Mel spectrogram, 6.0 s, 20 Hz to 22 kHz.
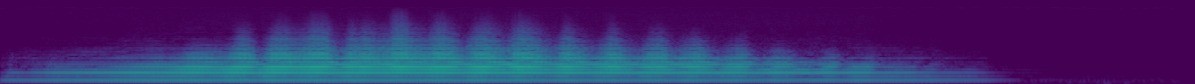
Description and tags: One-shot from Versilian Studios Chamber Orchestra 2: Community Edition sampling project.
Instrument family: Brass
Instrument: Tenor Trombone
Articulation: vibrato sustain
Note: D#3
Midi note: 51
Midi velocity (center): 63
Room type: Large Auditorium
Microphone: 2x Rode NT1-A spaced pair, mixed close mics
brass, dsharp3, midi-note-51, midi-velocity-63, multisample, single-note, tenor-trombone, vibrato-sustain, vsco-2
